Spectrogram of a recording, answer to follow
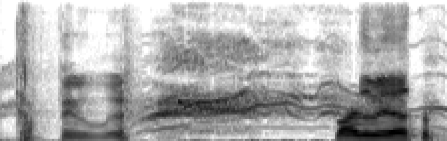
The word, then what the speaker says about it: Cthulhu: pronounced Hulu. Cthulhu.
